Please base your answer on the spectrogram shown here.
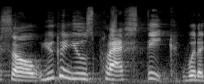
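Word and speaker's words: Plastiq: So you can use plastic with a Q at the end.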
